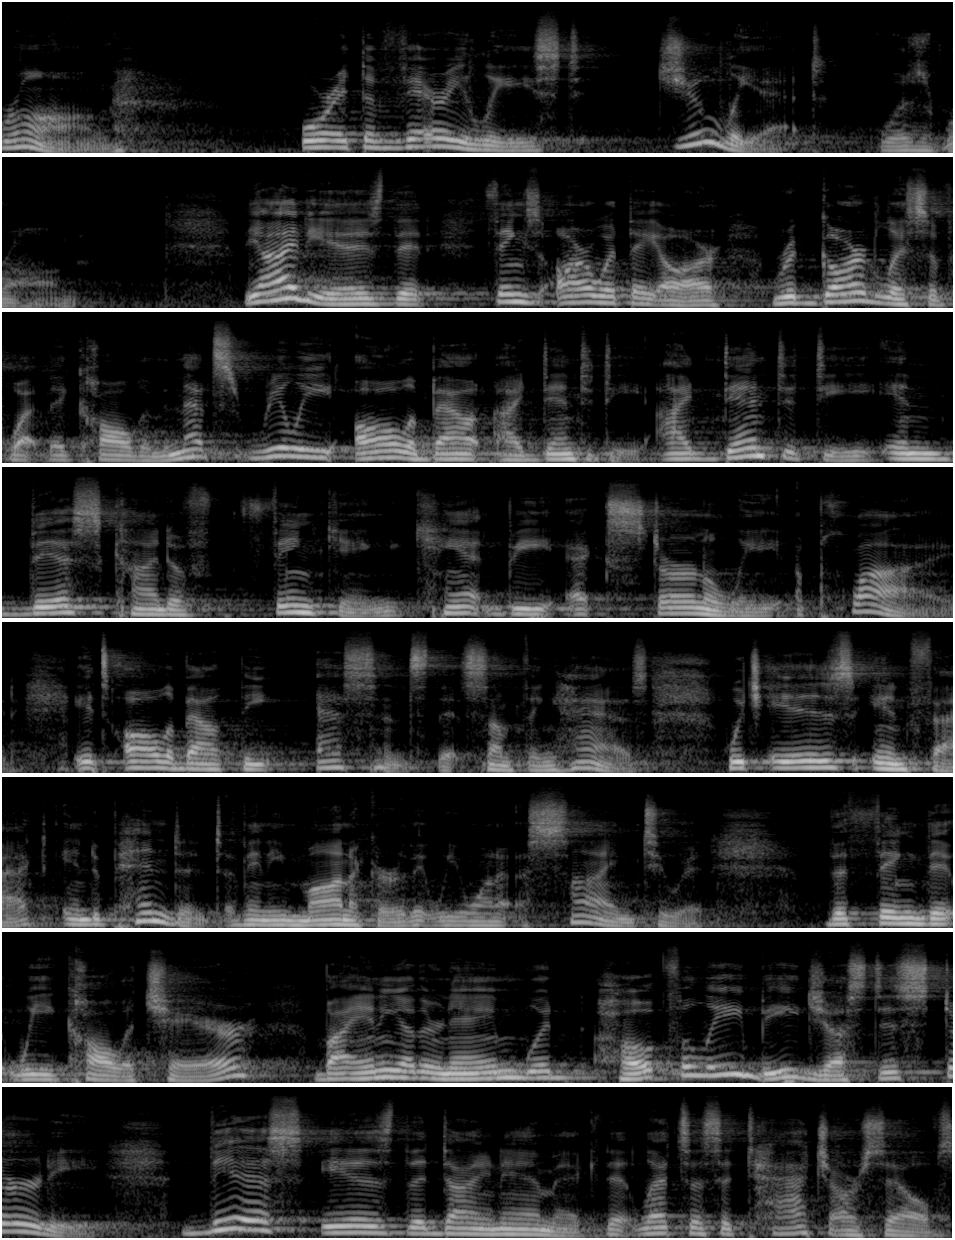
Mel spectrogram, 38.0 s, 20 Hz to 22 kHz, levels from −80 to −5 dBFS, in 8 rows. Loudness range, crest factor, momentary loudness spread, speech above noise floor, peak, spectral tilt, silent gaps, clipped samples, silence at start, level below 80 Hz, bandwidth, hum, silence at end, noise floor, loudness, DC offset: 4 LU; 18 dB; 12 LU; 32 dB; -16 dBFS; -5 dB/octave; none; under 0.1%; 0 s; -62 dBFS; 17 kHz; none; 0 s; -65 dBFS; -33 LUFS; under 0.1%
